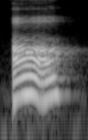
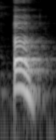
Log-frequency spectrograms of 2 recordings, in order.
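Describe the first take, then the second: First: The word is said in its full strong form. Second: The word is said in its reduced weak form.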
